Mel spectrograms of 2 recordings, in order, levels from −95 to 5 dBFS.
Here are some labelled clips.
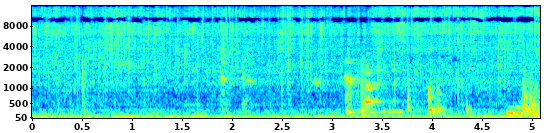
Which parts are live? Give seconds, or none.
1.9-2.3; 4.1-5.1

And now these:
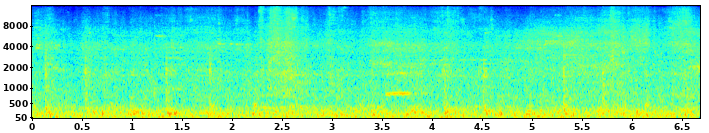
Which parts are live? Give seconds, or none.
none

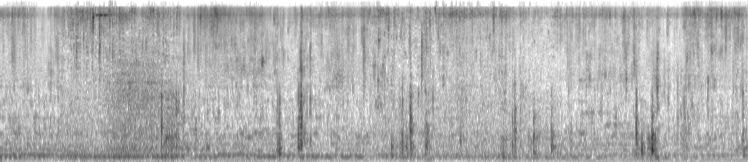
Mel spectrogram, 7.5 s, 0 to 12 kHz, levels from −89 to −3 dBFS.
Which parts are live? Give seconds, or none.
0.6-1.8; 3.7-5.6

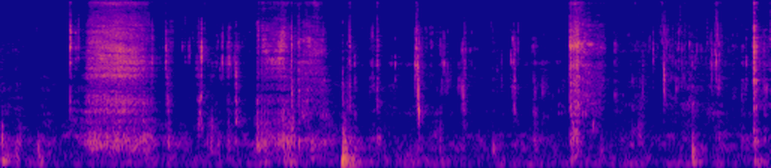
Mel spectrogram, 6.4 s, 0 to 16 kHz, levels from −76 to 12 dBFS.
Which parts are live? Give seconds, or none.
0.0-2.3

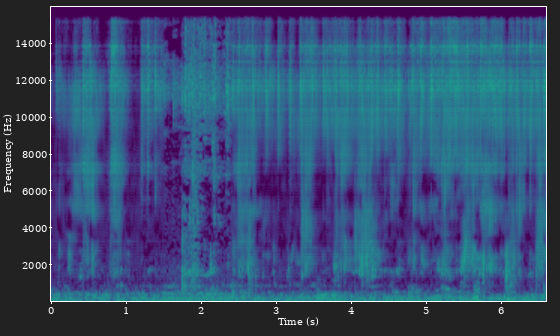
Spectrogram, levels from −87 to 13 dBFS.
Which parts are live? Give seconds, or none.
1.5-2.4

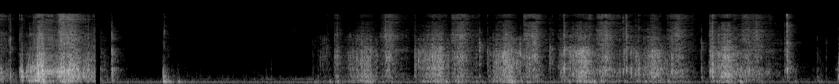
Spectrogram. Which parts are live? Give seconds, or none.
0.0-0.5; 2.0-2.4; 6.3-8.4

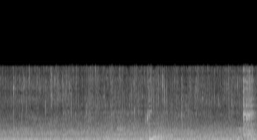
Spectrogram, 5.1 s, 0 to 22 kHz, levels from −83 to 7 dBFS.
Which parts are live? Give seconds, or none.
0.0-5.1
